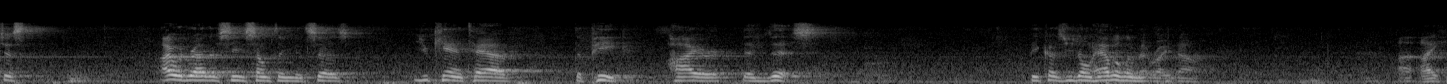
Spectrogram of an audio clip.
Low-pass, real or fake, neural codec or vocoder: 7.2 kHz; real; none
